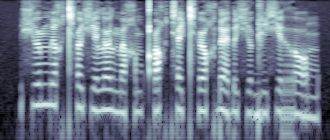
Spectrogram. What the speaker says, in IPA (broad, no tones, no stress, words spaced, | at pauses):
çø miχ cʰœçelœlmɛ χəmqʼyχcɛ cʰøχ ɗɛɗə çœɡiçe rɔm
